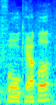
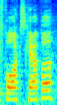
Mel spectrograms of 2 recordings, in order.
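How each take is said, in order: First: The first word ends in a vowel, no 'ks'. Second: The first word ends with a 'ks' sound. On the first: "I would call him faux Kappa" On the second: "it's pronounced Fox Kappa"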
